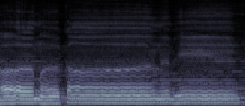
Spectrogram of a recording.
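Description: A man's solo voice singing an Urdu Sufi devotional kalam: a wavering, ornamented phrase in the first second, then one long held note that stops at the end, over a steady drone.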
